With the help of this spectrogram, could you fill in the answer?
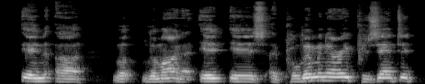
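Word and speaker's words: in limine: right, which is, and there's a couple ways to pronounce this, Limine, and they give you Black's Law Dictionary here, but anyway, it says in limina, it is a preliminary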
